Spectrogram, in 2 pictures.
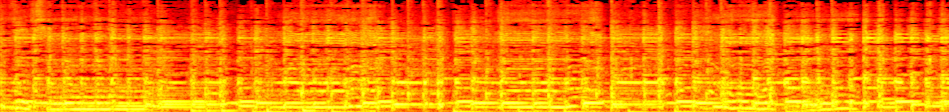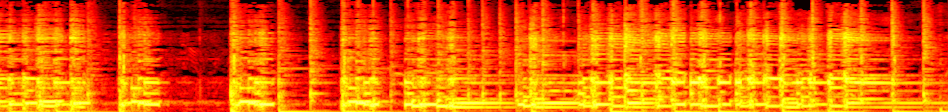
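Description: Live music: a plucked string instrument plays a moving melody over a steady low drum beat, with sharp hand claps running through it. The sound drops out almost completely for about a second, roughly ten seconds in, then the music resumes.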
